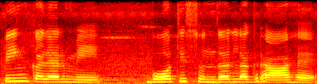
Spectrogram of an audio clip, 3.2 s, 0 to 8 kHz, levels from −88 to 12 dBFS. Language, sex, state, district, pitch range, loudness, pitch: Hindi, female, Haryana, Jhajjar, 225-265 Hz, -13 LUFS, 250 Hz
